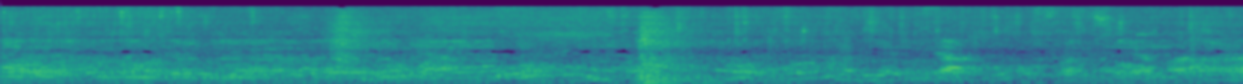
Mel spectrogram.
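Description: Overlapping background chatter of several people talking at once, with no single clear voice, and one short knock about halfway through.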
